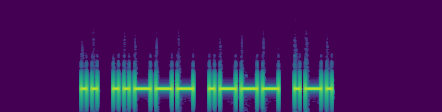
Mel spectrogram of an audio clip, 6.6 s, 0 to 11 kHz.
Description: Morse code, heard as a keyed tone, about 15 wpm, 700 Hz. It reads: I2JR
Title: DXCC-100 Call Signs - 4 Characters - Repeated 2x - 15wpm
